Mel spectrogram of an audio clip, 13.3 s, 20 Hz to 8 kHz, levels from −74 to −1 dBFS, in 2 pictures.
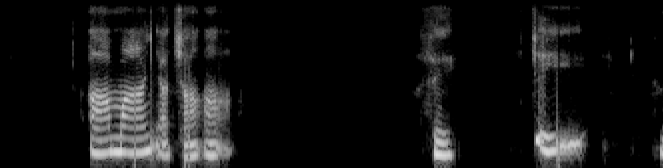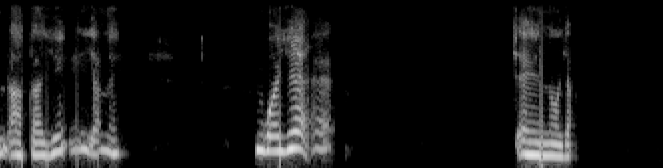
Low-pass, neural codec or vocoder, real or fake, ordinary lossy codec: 7.2 kHz; none; real; Opus, 16 kbps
